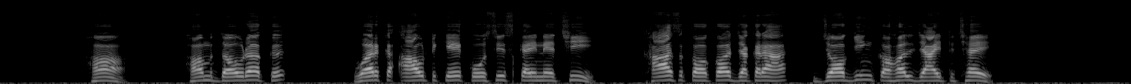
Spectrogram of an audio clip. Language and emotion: Maithili, neutral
